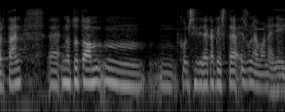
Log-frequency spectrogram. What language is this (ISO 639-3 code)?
cat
